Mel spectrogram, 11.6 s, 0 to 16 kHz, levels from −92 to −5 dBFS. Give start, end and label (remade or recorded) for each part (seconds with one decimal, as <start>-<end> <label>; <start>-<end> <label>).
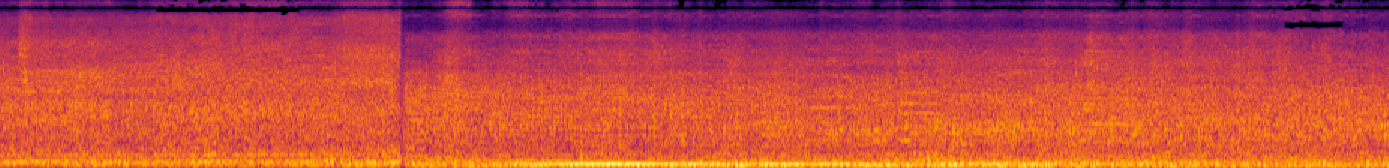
0.0-1.3 remade; 1.3-2.5 recorded; 2.5-10.7 remade; 10.7-11.2 recorded; 11.2-11.6 remade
